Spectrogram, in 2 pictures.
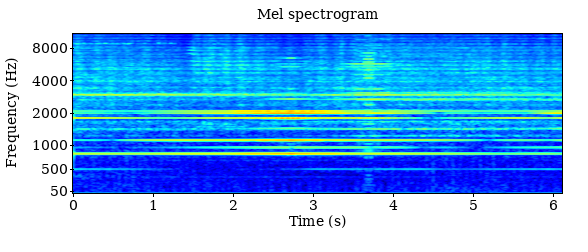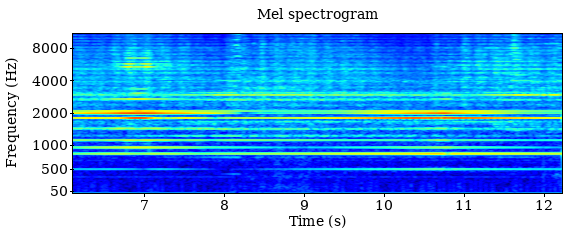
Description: Head Temple Dual Sword Loop; Ambience; Gameplay; Duviri

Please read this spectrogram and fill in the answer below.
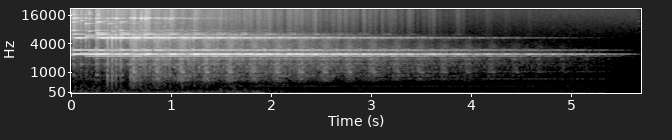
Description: Interior Orb Station Chime; Warframe; Tau; Orbital Station

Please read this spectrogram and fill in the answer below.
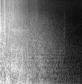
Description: Swarm Missile Launcher Fire; Warframe

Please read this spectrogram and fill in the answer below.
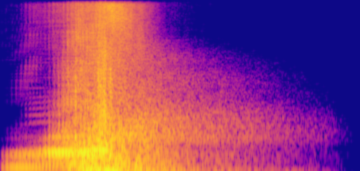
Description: Comet Pellet Launch Whoosh; Gameplay; Warframe; Corpus Railjack; Comet Shredder

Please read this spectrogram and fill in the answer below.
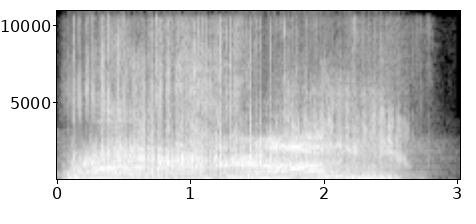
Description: Spider Vocal Chatter; Vocals; Root Spider Mother

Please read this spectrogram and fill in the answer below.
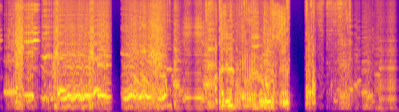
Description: Vocal Idle; Moa; Vocal Set D

